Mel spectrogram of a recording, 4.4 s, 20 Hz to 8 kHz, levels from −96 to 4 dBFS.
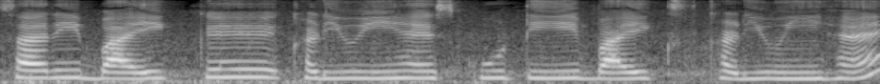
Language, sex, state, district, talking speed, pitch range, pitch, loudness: Hindi, female, Chhattisgarh, Rajnandgaon, 135 wpm, 230-250 Hz, 240 Hz, -17 LUFS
